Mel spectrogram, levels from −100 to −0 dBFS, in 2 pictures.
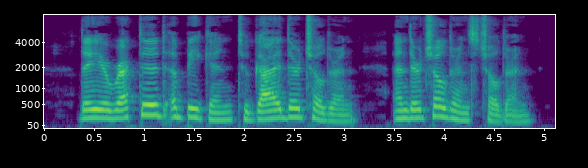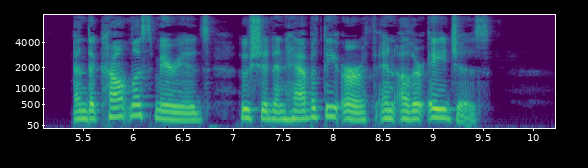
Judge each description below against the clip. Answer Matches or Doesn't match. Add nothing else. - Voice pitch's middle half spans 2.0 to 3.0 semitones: Doesn't match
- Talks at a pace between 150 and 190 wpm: Doesn't match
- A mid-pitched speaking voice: Matches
